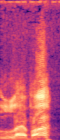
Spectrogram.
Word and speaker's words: lever: the six simple machines the L or as some pronounce it the lever the incline plane the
